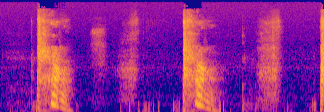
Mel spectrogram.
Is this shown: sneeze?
yes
